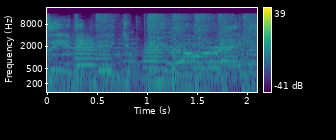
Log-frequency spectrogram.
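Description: Upbeat New Orleans-style jazz band music with brass, including trombone.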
